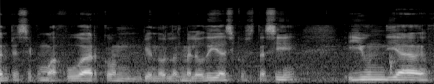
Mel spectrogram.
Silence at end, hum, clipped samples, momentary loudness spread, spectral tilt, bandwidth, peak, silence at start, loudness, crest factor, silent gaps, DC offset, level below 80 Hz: 0 s; none; under 0.1%; 10 LU; -4 dB/octave; 15.5 kHz; -4 dBFS; 0 s; -21 LUFS; 18 dB; none; under 0.1%; -68 dBFS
